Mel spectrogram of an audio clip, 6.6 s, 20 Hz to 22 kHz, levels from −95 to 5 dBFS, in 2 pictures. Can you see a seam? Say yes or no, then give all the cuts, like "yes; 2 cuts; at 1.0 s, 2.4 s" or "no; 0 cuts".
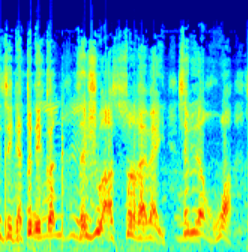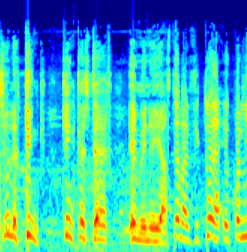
yes; 1 cut; at 5.6 s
